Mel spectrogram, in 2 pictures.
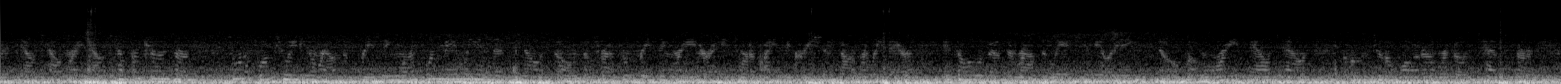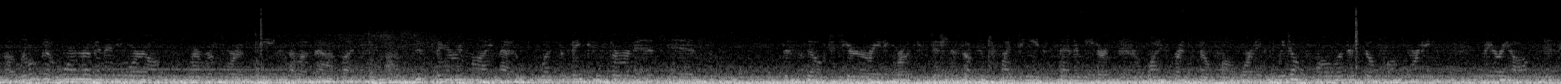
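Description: Steady low rumble of a car's engine and tyres on a wet road, heard from inside the cabin, with talk going on quietly underneath.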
